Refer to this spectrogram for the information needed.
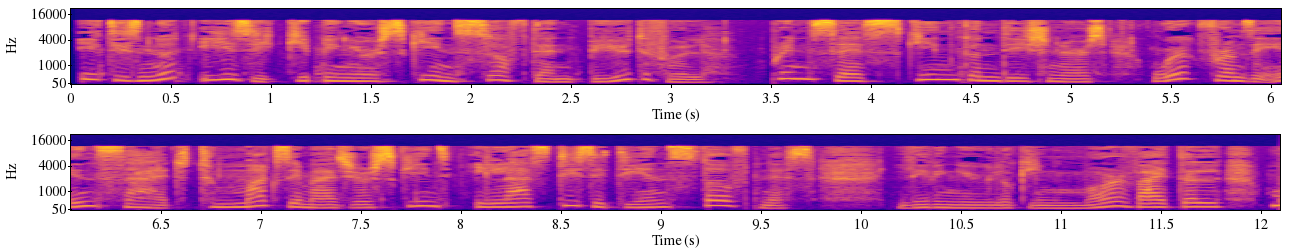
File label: french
